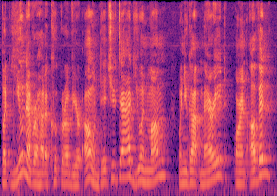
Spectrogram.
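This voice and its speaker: A man's voice: a little high, animated, moderate pace, pushed and bright, voice pushed up. A man voicing a curious, practical young boy in a children's story, asking earnest, doubtful questions. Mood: inquisitive.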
